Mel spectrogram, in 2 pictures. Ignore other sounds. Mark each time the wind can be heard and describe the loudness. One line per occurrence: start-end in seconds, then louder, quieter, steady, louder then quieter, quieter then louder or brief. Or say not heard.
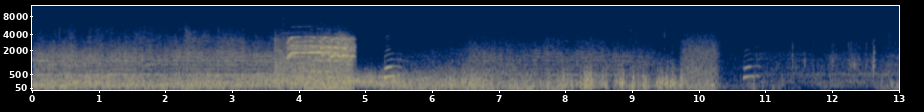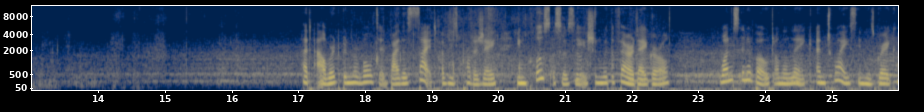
0.0-14.2 quieter.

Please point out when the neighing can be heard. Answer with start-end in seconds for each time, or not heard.
3.6-4.8.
